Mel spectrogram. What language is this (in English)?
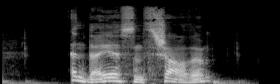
Kabyle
